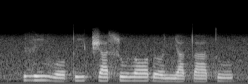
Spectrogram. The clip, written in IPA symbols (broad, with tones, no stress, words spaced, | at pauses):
zi˦vo˨ t̪i˦ t͡ʃa˦ɬu˦lɔ˦ɗɤ˨ ɲa˨t̪a˨tu˦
